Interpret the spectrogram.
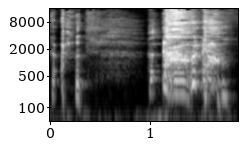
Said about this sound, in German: Entschuldigung. Und ja, huste dich aus.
